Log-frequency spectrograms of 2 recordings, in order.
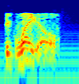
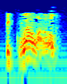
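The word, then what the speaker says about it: Degüello: It was an anonymously written document entitled, and I'm going to give you the spelling because it's a Spanish word, D-E-G-U-E-L-L-O. Now, my initial gut feeling from what Spanish I do know is that would be pronounced Deguello. But for simplification purposes, we're just going to call it Deguello because that's the phonetic pronunciation of it, folks. D-E-G-U-E-L-L-O.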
